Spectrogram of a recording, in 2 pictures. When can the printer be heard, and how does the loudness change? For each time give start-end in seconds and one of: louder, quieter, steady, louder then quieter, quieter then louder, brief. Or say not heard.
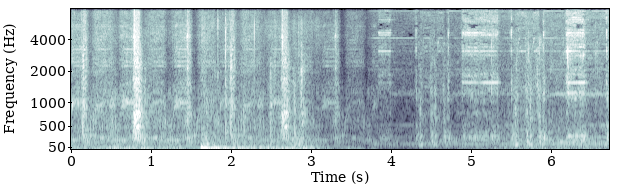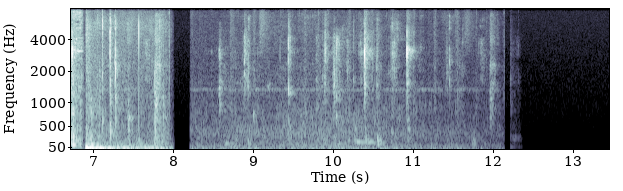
0.0-6.9 quieter then louder.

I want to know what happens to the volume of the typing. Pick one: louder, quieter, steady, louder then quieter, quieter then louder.
quieter then louder.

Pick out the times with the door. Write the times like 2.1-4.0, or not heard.
1.6-3.1, 6.9-8.0.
